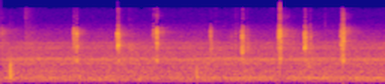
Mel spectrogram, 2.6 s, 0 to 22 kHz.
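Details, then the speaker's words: Kubota L4240HST-3 tractor, engine off, installing L2195 72" front snow blower: quick series of sharp metallic clicks as the PTO splines line up and seat, showing the PTO coupler is locked in. "Um, you know, with the MAP PTO, just have to, you know, get on your back, line up that, uh, the PTO splines, make sure it you hear the clicking sound. That means that it's locked in."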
